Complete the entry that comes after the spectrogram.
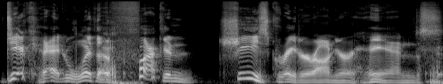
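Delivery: slow cartoon villain voice; mock Krang taunting Shredder; Krang impression. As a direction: sneer at Shredder like a cartoon brain alien. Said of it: "my Krang".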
